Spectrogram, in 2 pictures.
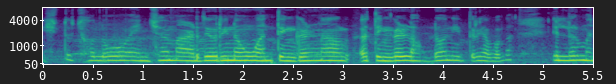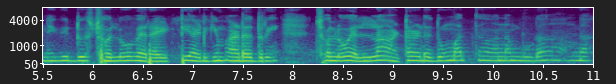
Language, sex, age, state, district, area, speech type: Kannada, female, 18-30, Karnataka, Gulbarga, urban, spontaneous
